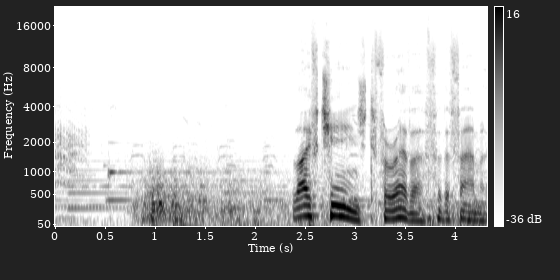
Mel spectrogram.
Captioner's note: thunder rumbling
